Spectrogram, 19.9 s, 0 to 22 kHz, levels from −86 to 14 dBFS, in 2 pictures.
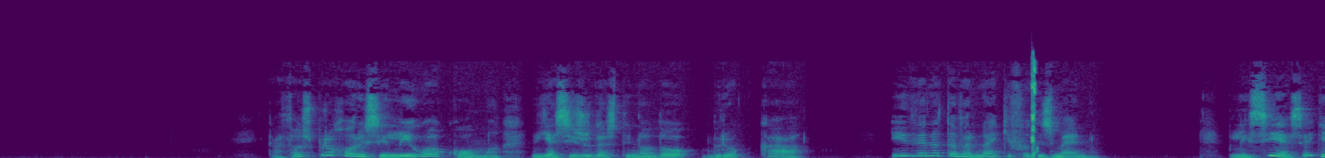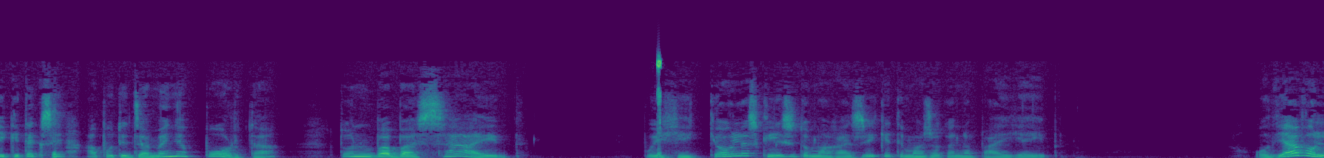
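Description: Short chirps and noise bursts cut through the speech five times. A faint blip comes at 5.60–5.62 s, just after "ακόμα διασύζοντας την οδό". Loud squeaks follow at 7.73–7.78 s and 10.33–10.35 s, the second just before "από την τζαμένια πόρτα", and another at 14.86–14.89 s. A quiet tick at 16.99 s sits between "κλείσει το μαγαζί και" and "να πάει για ύπνο". Each is a corrupt frame decoded: flipped bits in a compressed frame, played anyway, pushed energy to the wrong frequencies for roughly one to a few frames' length.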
